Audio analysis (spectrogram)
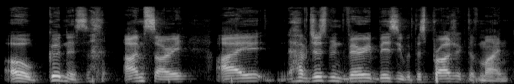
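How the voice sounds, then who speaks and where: A man's voice: medium pitch, normal speed, a bit bright, natural voice. A young man playing a polite young man who stammers when caught off guard, in a student radio play. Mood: flustered. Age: young adult.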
